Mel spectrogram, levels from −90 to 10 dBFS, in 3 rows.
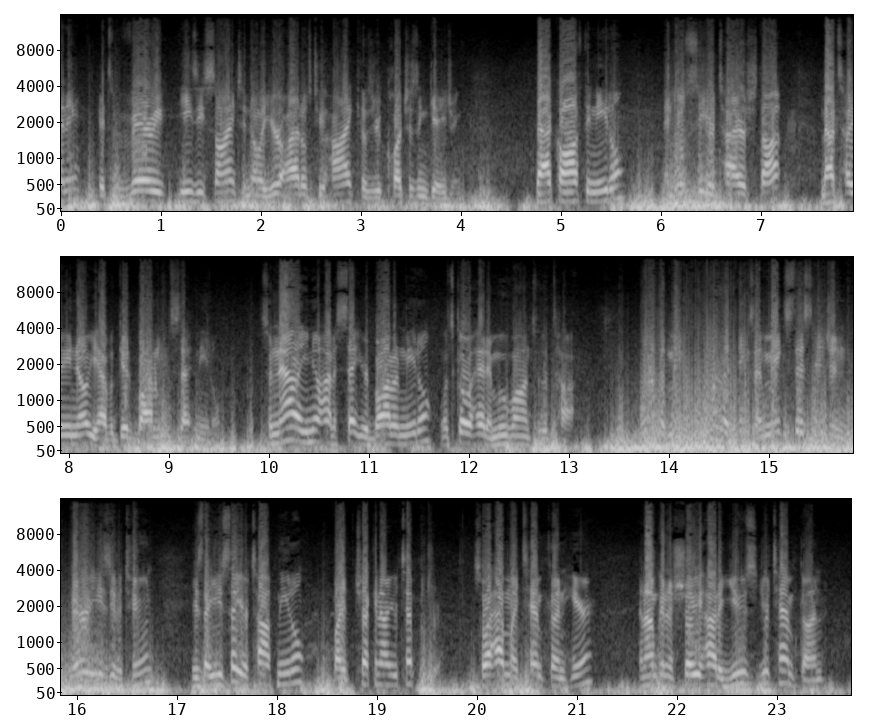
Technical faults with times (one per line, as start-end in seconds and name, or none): none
